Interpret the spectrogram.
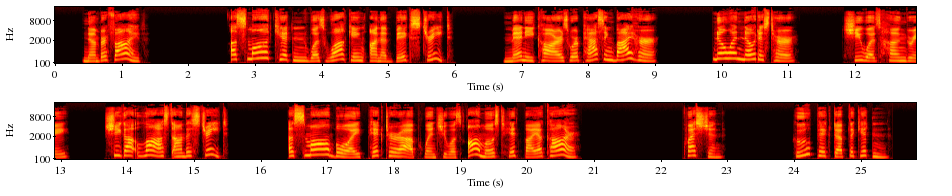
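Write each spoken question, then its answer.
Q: Who picked up the kitten?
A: A small boy.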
